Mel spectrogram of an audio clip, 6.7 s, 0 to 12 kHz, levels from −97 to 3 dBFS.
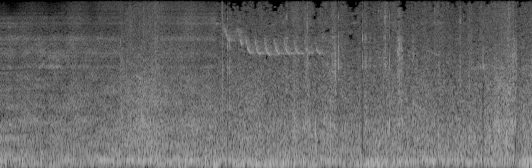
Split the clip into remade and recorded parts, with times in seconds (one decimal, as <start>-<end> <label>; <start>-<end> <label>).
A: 0.0-1.5 remade; 1.5-2.0 recorded; 2.0-2.7 remade; 2.7-6.7 recorded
